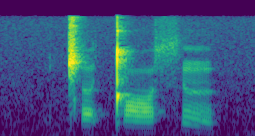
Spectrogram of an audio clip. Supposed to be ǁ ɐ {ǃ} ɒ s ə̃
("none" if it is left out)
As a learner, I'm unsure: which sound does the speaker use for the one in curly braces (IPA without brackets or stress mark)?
ǃ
